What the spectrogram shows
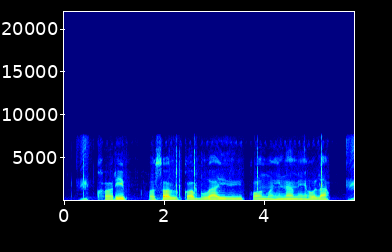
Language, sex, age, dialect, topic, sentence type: Bhojpuri, male, <18, Southern / Standard, agriculture, question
